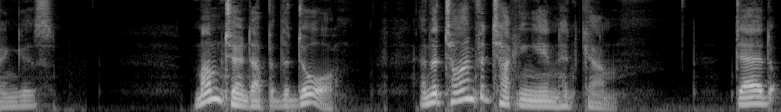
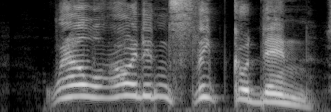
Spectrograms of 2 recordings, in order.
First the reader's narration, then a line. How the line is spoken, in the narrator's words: snapped Rosa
